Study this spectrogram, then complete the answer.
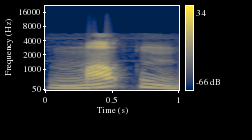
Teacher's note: t를 하면서 콧소리를 이렇게 내는 겁니다. 약간 막힌 것 같은 소리예요. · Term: held t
